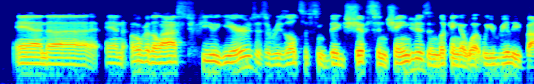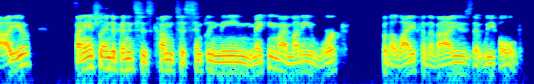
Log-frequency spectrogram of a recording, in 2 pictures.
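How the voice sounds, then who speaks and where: At a moderate pace, a man speaks with an American accent and ordinary pitch variation. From United States. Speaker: marriage coach. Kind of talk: interview.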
